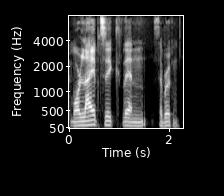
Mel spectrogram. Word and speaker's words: Saarbrücken: And then in Germany, we're playing in Cologne, Hamburg, Berlin, Munich, Saarbrücken. Yeah. Am I saying that right? – Yeah.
